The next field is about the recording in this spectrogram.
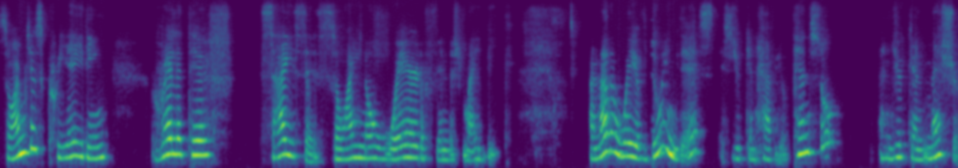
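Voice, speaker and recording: With a non-native accent, a woman speaks at a fairly slow pace in a fairly high, somewhat breathy voice of dark, mellow tone, her intonation lively, her loudness swinging widely and her speech broken by long, frequent pauses. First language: not English. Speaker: drawing instructor. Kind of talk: live drawing tutorial. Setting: live online session. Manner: casual and encouraging.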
